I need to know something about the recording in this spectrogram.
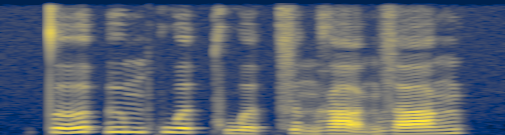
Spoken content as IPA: t̪ əː˨˦ ʔ ɨ˧ m k w ə˦˥ t̚ k w ə˨˩ t̚ s ə̰˧˨ n ɣ a̰ː˧˨ ŋ z a˨˦ ŋ

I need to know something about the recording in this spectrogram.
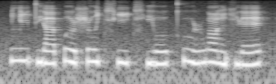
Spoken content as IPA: l i˦ t̪ j ä˨˦ p ɤ˥˨ ʂ ɤ˦ t͡ɕʰ i˨˦ t͡ɕʰ j o˨˦ ʊ̯ kʰ u˥˨ ɻ w ɑ˥˨ ŋ ɕ ɥ ɛ˨˦

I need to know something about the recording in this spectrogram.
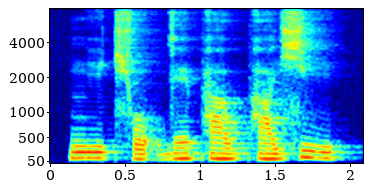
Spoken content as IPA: ŋ i˧ t͡ɕʰ o˨ ʔ ɡ e˧ pʰ a˧ w pʰ a˧ j ɕ i˥˧

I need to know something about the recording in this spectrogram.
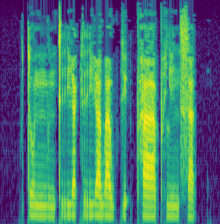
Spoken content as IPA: t o˧ n m u˩˦ n t r i˧ a̯ k r i˧ a̯ w a˧ w k e˥˩ ʔ pʰ aː˧ pʰ l i˧ n s a˨˩ t̚

